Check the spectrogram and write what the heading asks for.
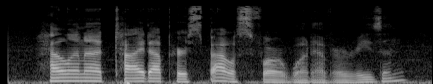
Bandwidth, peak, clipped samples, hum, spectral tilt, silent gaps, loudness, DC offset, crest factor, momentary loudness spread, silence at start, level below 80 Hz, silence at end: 16 kHz; -2 dBFS; under 0.1%; none; -5.5 dB/octave; none; -23 LUFS; under 0.1%; 20 dB; 9 LU; 0.1 s; -40 dBFS; 0 s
